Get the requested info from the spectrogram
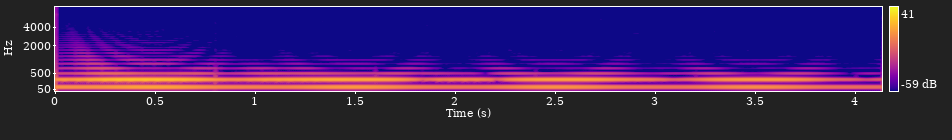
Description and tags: modified dtmf tones, great for building new background or lead sounds in idm, glitch or electronica.
dtmf, eerie, electronica, glitch, idm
